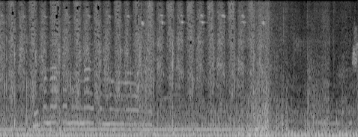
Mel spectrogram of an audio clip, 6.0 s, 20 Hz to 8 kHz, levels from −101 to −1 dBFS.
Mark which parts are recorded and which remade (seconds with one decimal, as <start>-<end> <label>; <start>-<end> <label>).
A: 0.0-6.0 recorded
